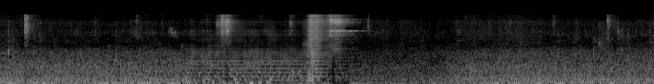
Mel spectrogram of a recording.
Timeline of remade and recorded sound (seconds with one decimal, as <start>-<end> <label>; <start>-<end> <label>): 0.0-1.9 recorded; 1.9-3.5 remade; 3.5-6.5 recorded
